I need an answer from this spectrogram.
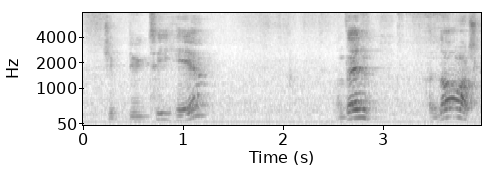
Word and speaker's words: Djibouti: there called your beauty which is spelled d j i b o u t i jabuti here and then a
